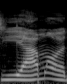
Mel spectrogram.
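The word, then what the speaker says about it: llamo: amo ano miamo may Yamo Mama No you pronounce Yamo dou L is pronounced L mo Villa Villa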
